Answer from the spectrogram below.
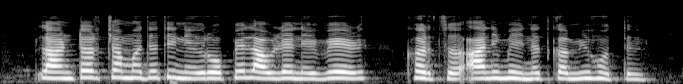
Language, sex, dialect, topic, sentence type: Marathi, female, Standard Marathi, agriculture, statement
